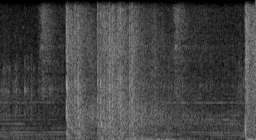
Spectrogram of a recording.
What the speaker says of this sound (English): Motherland's armor, firing the heavy caliber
